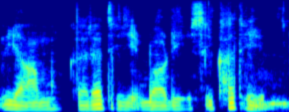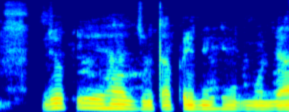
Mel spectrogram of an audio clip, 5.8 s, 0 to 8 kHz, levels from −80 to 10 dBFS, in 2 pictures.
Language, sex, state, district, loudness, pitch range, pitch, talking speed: Chhattisgarhi, male, Chhattisgarh, Rajnandgaon, -26 LUFS, 90-110 Hz, 95 Hz, 145 wpm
